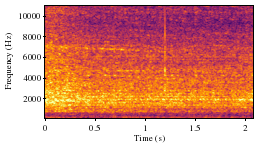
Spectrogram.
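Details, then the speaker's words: Ford F-450 diesel after being misfuelled with gasoline, fuel replaced and injector cleaner added: low, even rumble holding steady, earlier chugging and screaming gone as injectors clear; now smooth, normal idle. "We're smooth. That's smooth as shit."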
